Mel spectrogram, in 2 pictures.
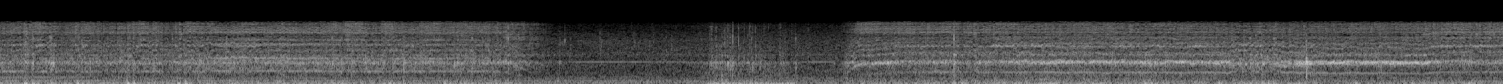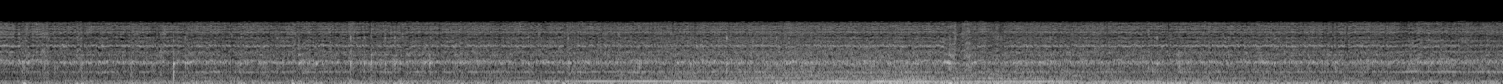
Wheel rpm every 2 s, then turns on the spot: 160, 160, 110, 10, 90, 140, 130, 150, 150, 150, 150, 150, 150, 150, 150.
6-8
